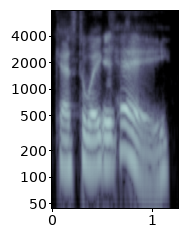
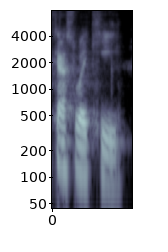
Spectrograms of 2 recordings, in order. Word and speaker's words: Castaway Cay: is a big question is it cast it's spelled Cast Away K yeah but it's Cast Away key why why because it's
